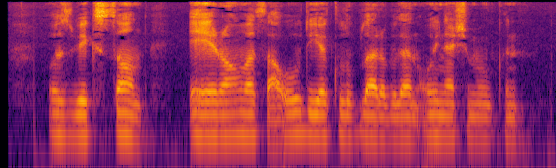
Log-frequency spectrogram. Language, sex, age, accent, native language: Uzbek, male, 19-29, Samarqand, Uzbek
